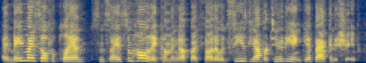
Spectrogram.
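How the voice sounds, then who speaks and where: A woman's voice: on the high side, lively intonation, rapid-fire, a bit bright. A woman playing a self-conscious, rueful caller who tells her eerie story in a confiding, slightly rambling way. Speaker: caller on a horror radio show. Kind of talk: conversational dramatic monologue.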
